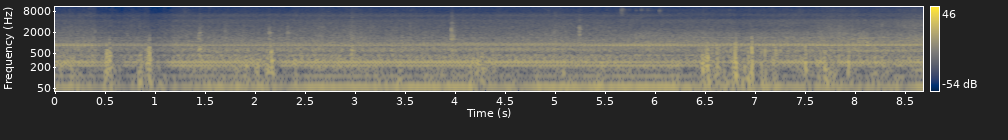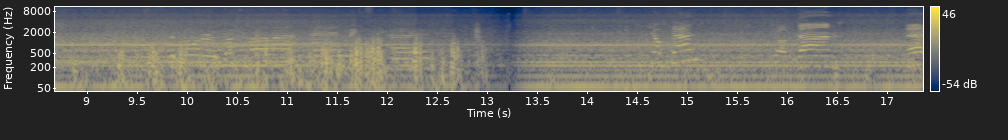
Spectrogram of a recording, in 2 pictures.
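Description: A sailboat motoring into port under its engine, a steady low drone with wind buffeting the microphone and water noise, as people talk intermittently.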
